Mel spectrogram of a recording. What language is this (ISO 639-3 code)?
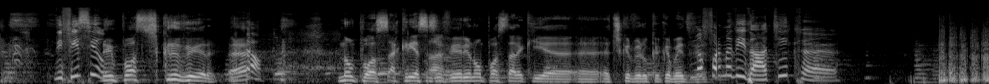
por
